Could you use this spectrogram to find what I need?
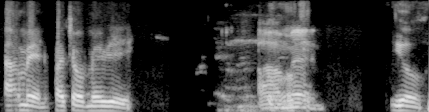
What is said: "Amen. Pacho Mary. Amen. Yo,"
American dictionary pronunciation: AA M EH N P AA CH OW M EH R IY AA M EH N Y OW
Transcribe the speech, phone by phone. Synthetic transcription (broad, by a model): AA M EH N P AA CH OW M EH W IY AA M EH N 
